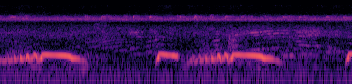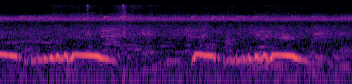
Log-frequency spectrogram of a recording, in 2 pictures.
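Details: Pet Thai dove in a cage, said to laugh and coo for a long time, delivers four regular phrases roughly every two seconds: a sharp rising note, a pause, then a trilled rolling coo that drops away.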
